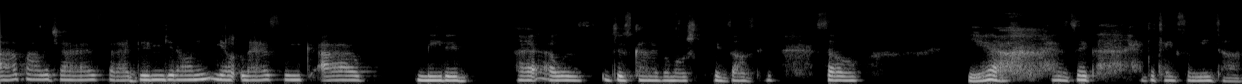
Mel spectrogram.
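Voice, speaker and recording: A woman with a dark, mellow, somewhat breathy tone speaks with long, frequent pauses. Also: medium pitch for a woman, fairly even intonation, fairly slow pace. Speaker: tarot reader. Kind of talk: casual chat to viewers.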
